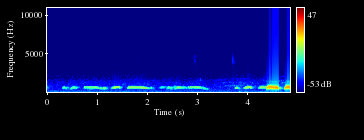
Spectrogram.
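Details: Spotted dove kept as a decoy to lure wild doves: a run of soft, rolling, low coos repeated quickly, ending with two sudden louder coos. Faint low background rumble.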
